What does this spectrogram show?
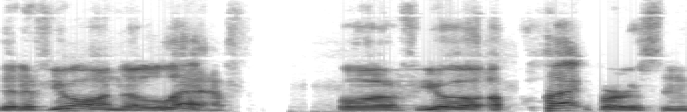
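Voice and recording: At a moderate pace, a man talks at a medium pitch with lively intonation and a fairly bright tone.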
